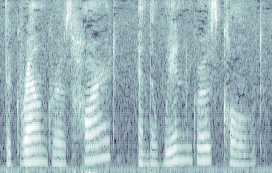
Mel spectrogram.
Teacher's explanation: in this faster reading only four content words are being stressed ground hard wind cold the resulting rhythm is 1 and 2 3 and four dun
